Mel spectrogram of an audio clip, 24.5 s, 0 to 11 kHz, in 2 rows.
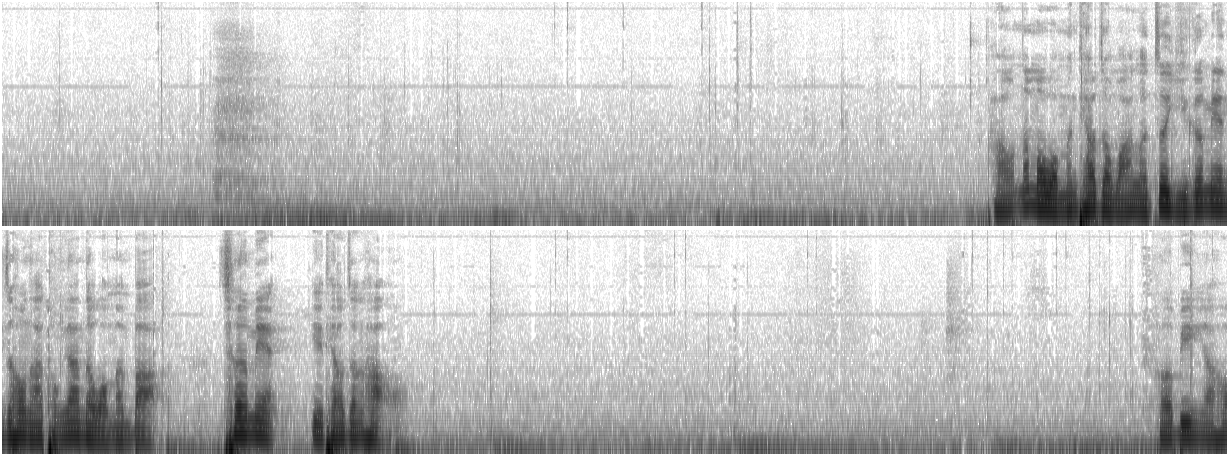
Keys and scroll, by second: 7.1 Return, 23.2 ctrl+e.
